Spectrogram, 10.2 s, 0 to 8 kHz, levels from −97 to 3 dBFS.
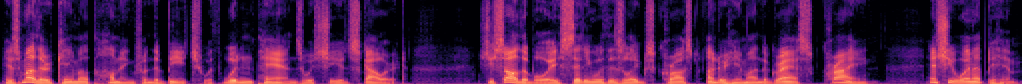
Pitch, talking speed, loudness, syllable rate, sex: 110 Hz, 210 wpm, -21 LUFS, 4.9 syllables/s, male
